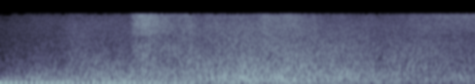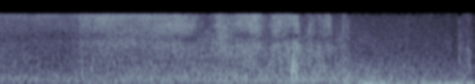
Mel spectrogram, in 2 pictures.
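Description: ocean surf waves

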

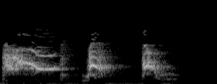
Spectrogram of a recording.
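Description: dog barking

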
